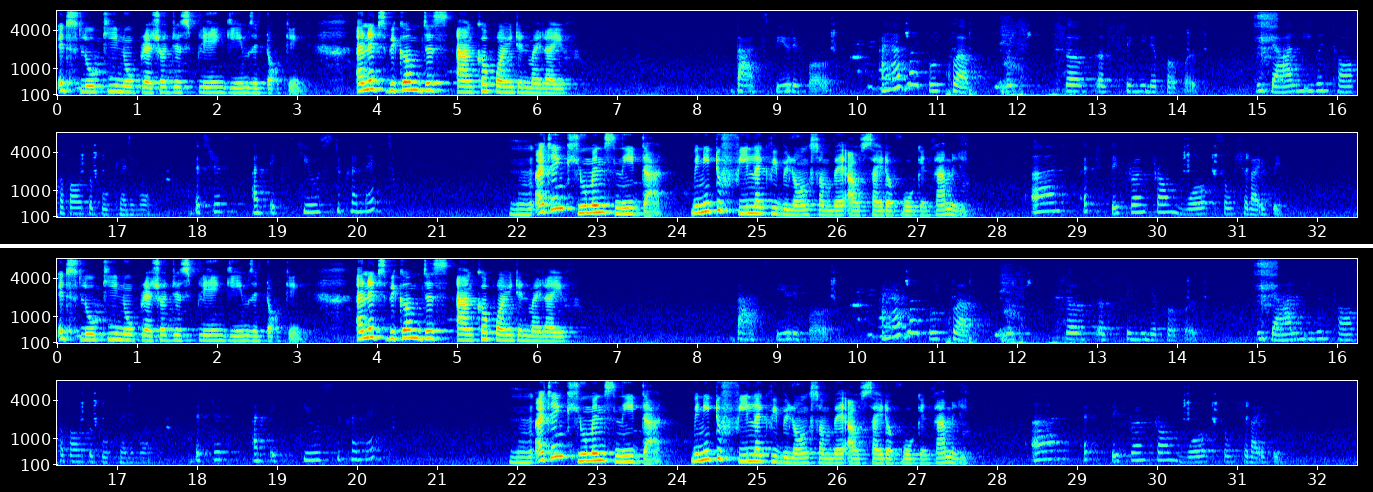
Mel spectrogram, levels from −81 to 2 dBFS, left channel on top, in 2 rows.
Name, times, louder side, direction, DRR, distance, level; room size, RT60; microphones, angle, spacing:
voice 1, 0.0-6.4 15.1-15.2 21.9-23.8 24.2-27.6, left 1 dB, 5° left, 10 dB, 0.4 m, -26 dB
voice 2, 8.5-9.7 10.3-11.5 11.8-12.2 12.4-14.4 15.0-17.4 18.0-18.4 18.7-20.5 28.4-28.8 29.2-31.6, left 4 dB, 75° left, 4 dB, 0.7 m, -44 dB
27.0 x 9.1 x 2.4 m, 0.78 s
head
